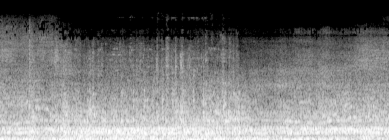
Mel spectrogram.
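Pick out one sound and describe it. Hydraulics whine as an excavator arm moves.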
